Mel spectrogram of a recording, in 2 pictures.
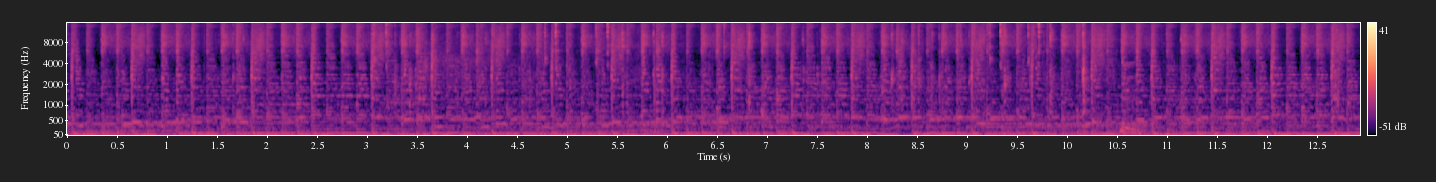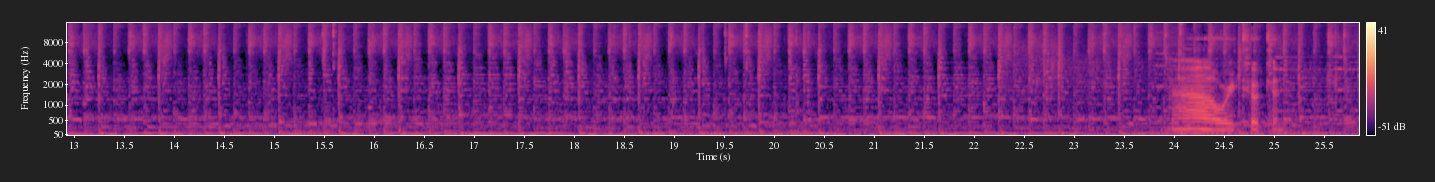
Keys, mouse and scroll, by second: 3.3 shift+f, 5.3 shift+right click, 5.9 KP_3, 6.6 shift+middle click, 7.3 g, 8.6 shift+f, 9.6 shift+right click, 10.2 KP_3, 11.1 g, 19.2 z, 19.7 shift+click, 20.2 g.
